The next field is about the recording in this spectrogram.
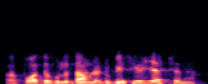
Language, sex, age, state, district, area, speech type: Bengali, male, 30-45, West Bengal, Darjeeling, rural, conversation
